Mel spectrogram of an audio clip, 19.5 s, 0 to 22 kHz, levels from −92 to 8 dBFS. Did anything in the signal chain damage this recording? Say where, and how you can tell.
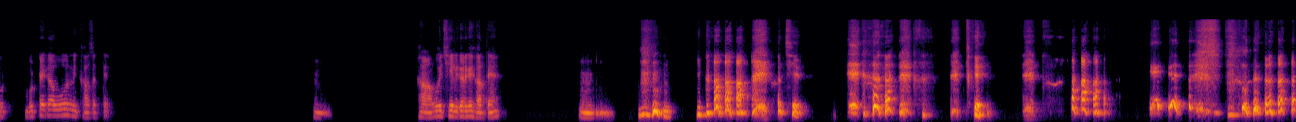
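Yes. The damage comes from call processing: automatic gain rising. From 0.35 to 1.3 s the level climbs by about 4 dB, and from 6.26 to 10.21 s it climbs more slowly by about 9 dB. The gain control judged the input too quiet and raised amplification gradually. The background noise swells together with the speech, which separates this from a talker moving closer to the microphone, where only the voice would grow louder.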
